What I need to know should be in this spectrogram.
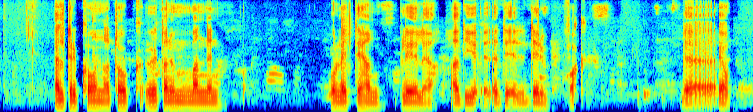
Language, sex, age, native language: Icelandic, male, 18-19, Icelandic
